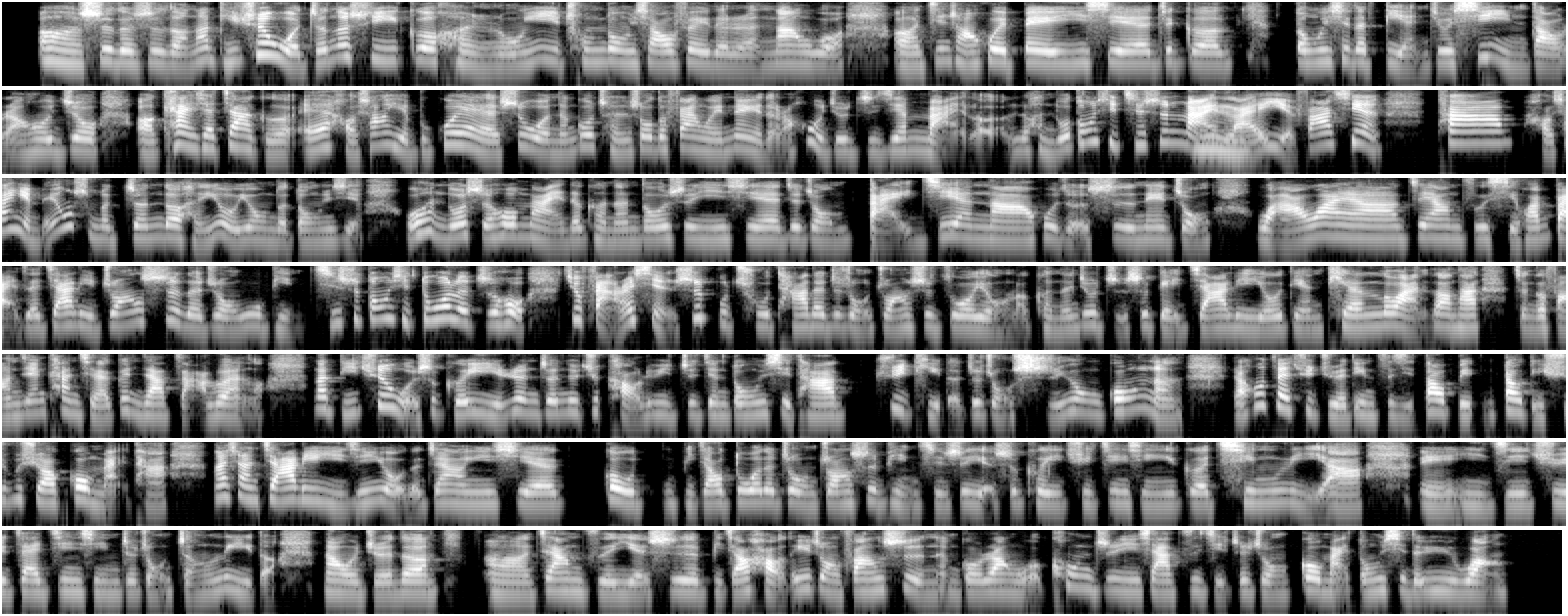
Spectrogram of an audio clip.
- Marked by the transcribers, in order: none
- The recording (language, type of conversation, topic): Chinese, advice, 怎样才能长期维持简约生活的习惯？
